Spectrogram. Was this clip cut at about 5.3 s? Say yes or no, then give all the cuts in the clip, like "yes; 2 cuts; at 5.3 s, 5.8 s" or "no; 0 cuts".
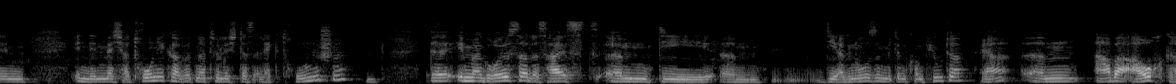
no; 1 cut; at 9.7 s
